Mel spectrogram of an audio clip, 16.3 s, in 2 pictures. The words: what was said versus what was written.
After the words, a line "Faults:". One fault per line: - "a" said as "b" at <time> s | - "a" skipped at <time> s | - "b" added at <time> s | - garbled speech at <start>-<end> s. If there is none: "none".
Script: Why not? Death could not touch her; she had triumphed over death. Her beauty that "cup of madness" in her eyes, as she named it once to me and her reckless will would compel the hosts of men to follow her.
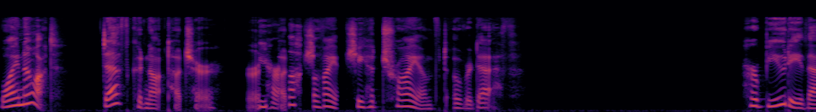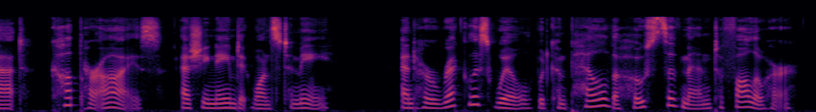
Why not? Death could not touch her; [garbled] she had triumphed over death. Her beauty that "cup her eyes, as she named it once to me and her reckless will would compel the hosts of men to follow her.
Faults:
- garbled speech at 2.5-3.4 s
- "of madness in" skipped at 9.0 s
